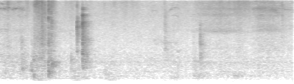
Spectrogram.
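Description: A few faint metal clicks and ticks as the lathe's tailstock chuck is tightened by hand onto the boring bar.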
